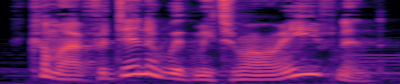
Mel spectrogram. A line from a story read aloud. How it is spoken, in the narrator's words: quickly piped up with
